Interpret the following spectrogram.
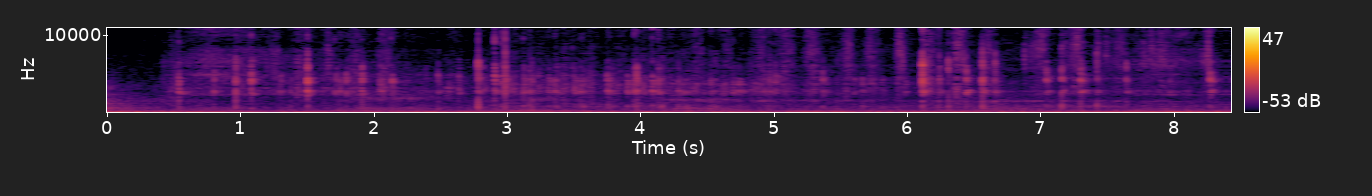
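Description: Near silence, with faint scratchy ticks of a paintbrush being dabbed and stroked on the painted concrete statue.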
